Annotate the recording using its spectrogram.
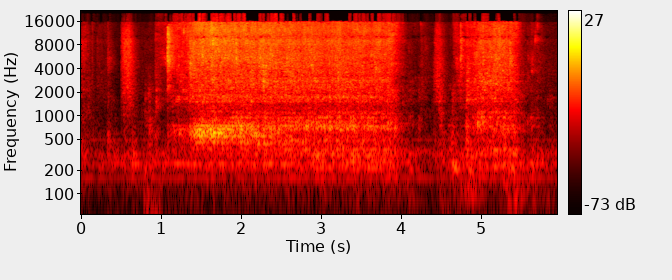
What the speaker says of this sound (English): I'm going to pour that over the potatoes, and that's just about covering them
